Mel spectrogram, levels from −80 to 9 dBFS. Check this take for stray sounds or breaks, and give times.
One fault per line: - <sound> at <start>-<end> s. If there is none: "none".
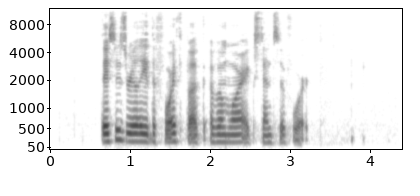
none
